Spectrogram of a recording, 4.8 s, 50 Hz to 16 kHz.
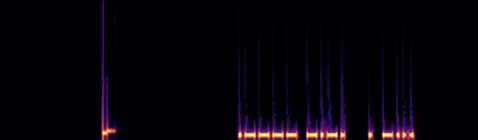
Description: Morse code, heard as a keyed tone, about 36 wpm, 700 Hz. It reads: 1C EB
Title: Field Day Exchanges Encore - 35wpm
